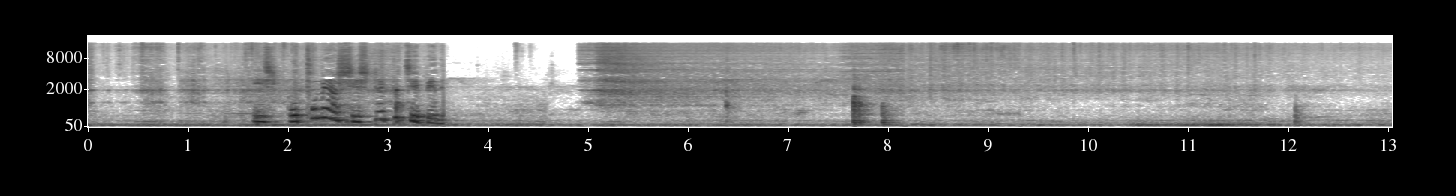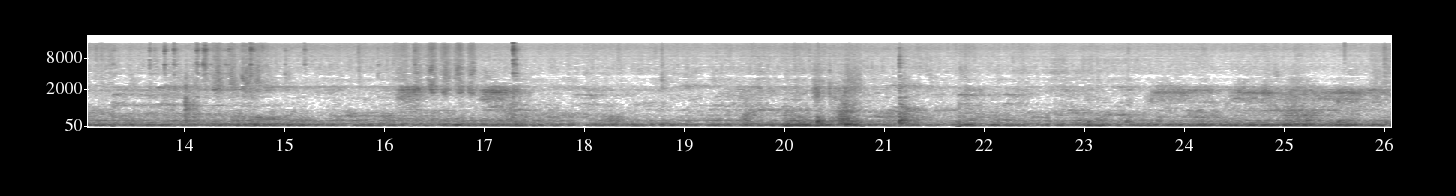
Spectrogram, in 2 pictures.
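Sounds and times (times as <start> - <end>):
batter sizzling in frying pan: 0.0 - 3.2, 4.9 - 13.4.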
